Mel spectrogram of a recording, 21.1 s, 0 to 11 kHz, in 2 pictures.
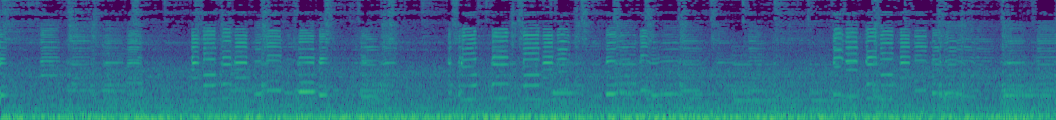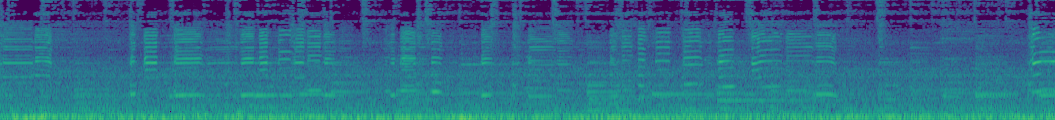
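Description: Steady, loud low rumble of a car interior while driving back from the weekend on 11 May, a continuous road and engine drone with faint higher tones drifting over it throughout.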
